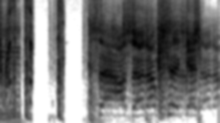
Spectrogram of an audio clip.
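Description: Boom bap hip-hop beat with kick drum and bass stops abruptly about a third of a second in. After a short gap, turntable scratching of a vocal sample comes in, its pitch wobbling rapidly up and down.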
